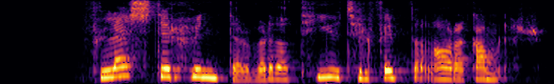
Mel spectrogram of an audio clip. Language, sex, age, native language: Icelandic, female, 40-49, Icelandic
